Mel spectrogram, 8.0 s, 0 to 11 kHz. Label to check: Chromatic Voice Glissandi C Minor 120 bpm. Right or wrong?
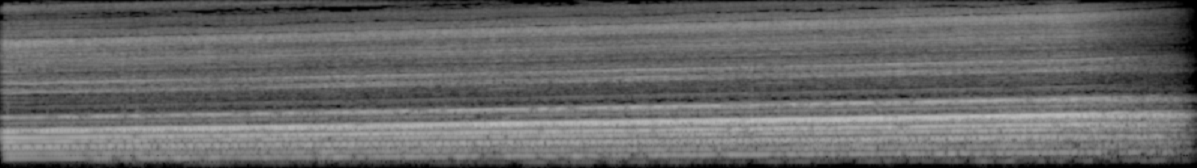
Right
